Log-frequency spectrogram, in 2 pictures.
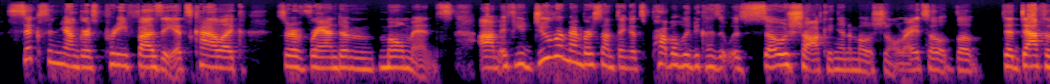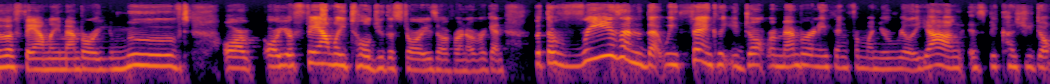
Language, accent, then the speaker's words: English; Waltham, Massachusetts, United States; born there; I was born in Waltham, Massachusetts. I went to Bates College. I went to Harvard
